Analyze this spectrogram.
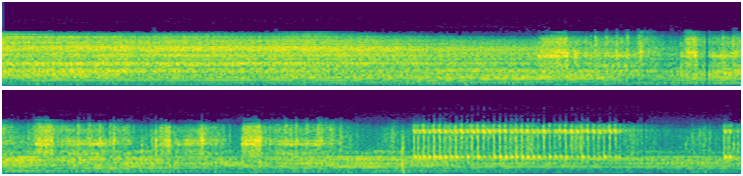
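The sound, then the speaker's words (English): A steady telephone tone gives way to a quick series of clicking dial pulses, then a ringing tone sounds on the line, with no voices. “I had to phone your father. I had to talk to him.”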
